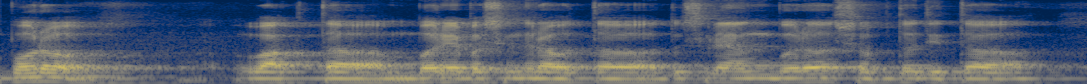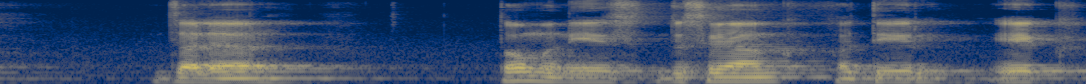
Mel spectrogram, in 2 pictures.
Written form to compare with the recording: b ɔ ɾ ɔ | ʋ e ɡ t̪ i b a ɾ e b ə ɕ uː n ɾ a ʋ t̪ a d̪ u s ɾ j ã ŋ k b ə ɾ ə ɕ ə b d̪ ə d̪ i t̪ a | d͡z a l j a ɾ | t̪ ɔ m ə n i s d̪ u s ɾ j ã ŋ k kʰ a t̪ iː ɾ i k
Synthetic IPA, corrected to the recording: b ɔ ɾ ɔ | ʋ a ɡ t̪ a b ə ɾ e b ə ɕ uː n ɾ a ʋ t̪ a d̪ u s ɾ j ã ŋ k b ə ɾ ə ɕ ə b d̪ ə d̪ i t̪ a | d͡z a l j a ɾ | t̪ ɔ m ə n i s d̪ u s ɾ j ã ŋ k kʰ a t̪ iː ɾ e k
